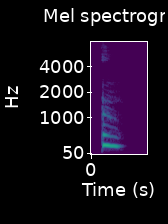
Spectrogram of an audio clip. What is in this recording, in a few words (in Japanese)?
うん…, システムボイス; Windows等向けシステムボイス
